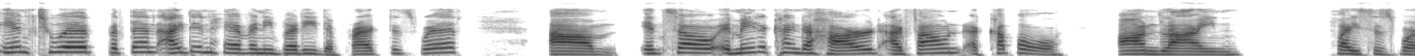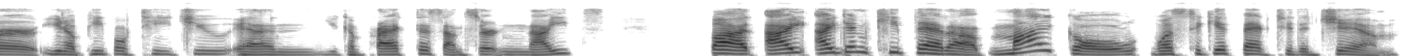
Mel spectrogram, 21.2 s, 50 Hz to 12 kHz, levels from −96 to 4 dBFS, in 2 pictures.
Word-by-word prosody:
into 295 +1 -5
it, 300 -1 +6
but 260 -3 -3
then 295 0 -3
I 250 +1 +4
didn't 280 -2 -8
have 245 -2 -1
anybody 220 -2 -2
to 170 -3 -6
practice 190 +4 -1
with, 260 +4 -3 0.7
um, 175 -4 +5 0.2
and 225 -1 -3
so 255 +1 +2
it 235 - 0
made 260 +4 -2
it 300 - -6
kinda 250 -3 -1
hard. 205 +2 +4
I 195 0 +3
found 240 +6 0
a - - -2
couple 210 -10 -4 0.4
online 175 -4 +2 0.7
places 190 -6 -2
where, 165 -5 -2
you 185 -2 -7
know, 165 -3 -4
people 185 +1 -10
teach 185 -4 -13
you 190 -1 -13
and 155 -2 -6
you 160 0 -20
can 155 +2 -10
practice 170 +5 -1
on 145 -1 -4
certain 165 +1 -7
nights, 175 +9 -5 0.8
but 215 -4 +8
I 235 +6 +6
I 245 +4 +6
didn't 300 0 -4
keep 280 0 -8
that 220 -5 +5
up. 145 -5 +2
My 240 - +1
goal 165 -2 -1
was 185 +1 -3
to 205 - -9
get 215 +3 -3
back 190 - -1
to 180 - -10
the 165 -1 -10
gym 145 -2 -6
195 Hz, 155 wpm, -25 LUFS, 170-240 Hz, 0.8 s, but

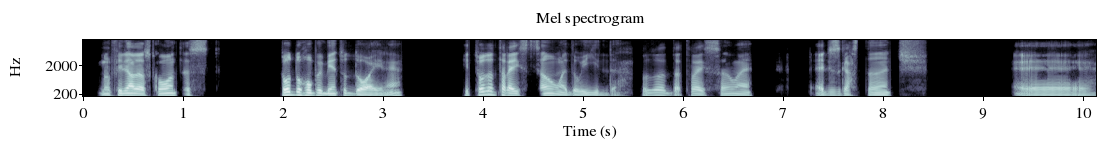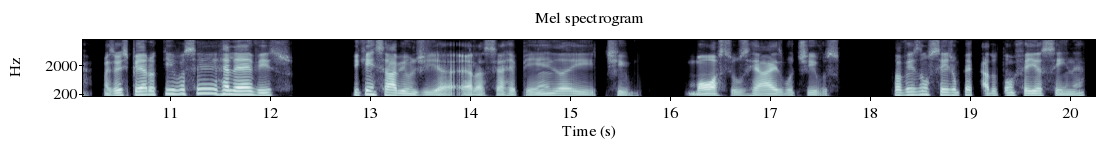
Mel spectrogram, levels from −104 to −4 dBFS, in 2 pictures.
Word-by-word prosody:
No 110 -1 -3
final 125 +1 +5
das 110 -3 +5
contas, 115 -4 0 0.7
todo 155 +1 +7
rompimento 130 -3 +2
dói, 85 -8 +3
né. 115 +11 -3 0.6
E - - -4
toda 165 +3 +3
a - - -3
traição 115 -5 +1
é - - -1
doída, 85 -2 -4 0.2
toda 135 0 -3
da 120 - -6
traição, 110 +1 -4
é 100 -2 -2 0.7
é - - +2
desgastante. 100 -2 -5 0.9
Eh, 85 -1 -3 0.2
mas 100 - -3
eu 135 - +5
espero 170 +4 +4
que 210 -1 0
você 230 +3 0
releve 180 -8 +6
isso, 145 - -7 0.6
e 140 - -1
quem 185 +4 +3
sabe 140 -6 +3
um 110 - 0
dia 95 -4 -2
ela 90 0 0
se 95 +2 -5
arrependa 105 +6 -2
e 105 -3 -5
te 105 -3 -7 0.6
mostre 105 0 +4
os 100 -1 -8
reais 105 +1 +2
motivos. 95 -3 -7 0.6
Talvez 160 +3 -1
não 175 -1 -1
seja 150 -2 -1
um - - -6
pecado 130 -4 -3
tão 135 +1 -2
feio, 125 -2 +2
assim, 105 -3 -4
né. 105 +4 -6
110 Hz, 150 wpm, -24 LUFS, 95-140 Hz, 0.9 s, todo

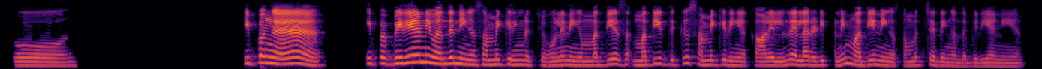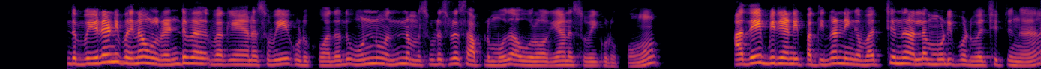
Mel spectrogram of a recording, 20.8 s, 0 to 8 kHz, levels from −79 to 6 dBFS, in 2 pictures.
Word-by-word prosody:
ஓ! 165 -1 -7 1.7
இப்பங்க. 270 -1 +5 0.9
இப்ப 250 +1 -4
பிரியாணி 300 +4 +8
வந்து 245 +2 +3
நீங்க 215 -3 +2
சமைக்கிறீங்கன்னு 205 -1 -4
வச்சுக்கோங்களேன்! 180 +2 -6
நீங்க 180 -1 -4
மத்தியச 215 +5 -1
மதியத்துக்கு 215 +3 -2
சமைக்கிறீங்க! 195 -3 -3
காலையிலேருந்து 175 +4 0
எல்லாம் 195 -1 +2
ரெடி 185 +1 -4
பண்ணி 190 +8 -5
மதியம் 195 +2 +1
நீங்க 170 -3 -3
சமைச்சிறீங்க 170 -1 -9
அந்த 145 0 -12
பிரியாணிய. 145 -2 -8 1.0
இந்த 245 - -2
பிரியாணி 310 +8 +6
பார்த்தீங்கன்னா, 265 0 +1
உங்களுக்கு 210 -4 +1
2 235 +5 -2
வ - - +3 0.2
வகையான 205 -1 -2
சுவையே 215 +3 0
குடுக்கும். 180 -2 -10
அதாவது 190 +5 -7
1 245 +3 -4
வந்து 215 +3 -8
நம்ம 205 -4 -7
சுட 210 +1 -10
சுட 240 +2 -3
சாப்பிடும்போது 185 +1 -6
அது 190 - -5
ஒரு 175 - -3
வகையான 180 +2 -3
சுவை 165 -1 -7
கொடுக்கும். 150 - -10 0.9
அதே 265 +5 +7
பிரியாணி 250 -3 +5
பார்த்தீங்கன்னா, 210 +5 -2
நீங்க 220 -3 -2
வச்சிருந்து 245 +5 -2
நல்லா 225 +1 -1
மூடி 225 0 -4
போட்டு 185 -3 -7
வச்சுட்டுங்க, 180 -2 -9
200 Hz, 145 wpm, -22 LUFS, 180-230 Hz, 1.7 s, பிரியாணி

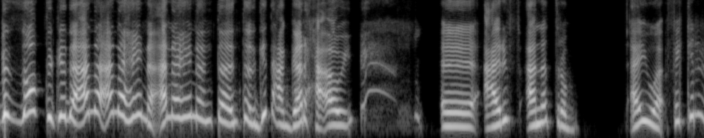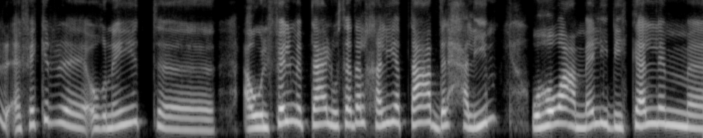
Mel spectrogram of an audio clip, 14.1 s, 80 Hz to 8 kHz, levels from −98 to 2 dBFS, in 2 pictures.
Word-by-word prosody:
بالضبط 390 - +5
كده 445 0 +4
أنا - - +5
أنا 485 -1 +3 0.2
هنا - - -1
أنا 430 - +2
هنا، 420 0 0
أنت 365 - -8
أنت 330 +3 0
جيت 455 +10 +1
على 295 - 0
الجرح 285 +8 +1
أوي 275 +5 0 0.9
آآ 255 -1 0
عارف 285 +10 +2 0.2
أنا 280 +5 +3
اترب 265 - -6 0.6
أيوه 315 -8 +1
فاكر 350 +6 -5 0.3
فاكر 285 +9 -6 0.4
أغنية 260 +10 -3 1.1
أو 230 +2 +4
الفيلم 305 +8 +2
بتاع 295 +1 -1
الوسادة 290 +2 -1
الخالية 315 +1 -1
بتاع 305 -2 0
عبد 265 -6 -1
الحليم 270 +1 -1 0.4
وهو 275 +7 +5
عمّال 275 +2 0
بيكَلّم 270 +2 +1
295 Hz, 135 wpm, -25 LUFS, 260-340 Hz, 1.1 s, بالضبط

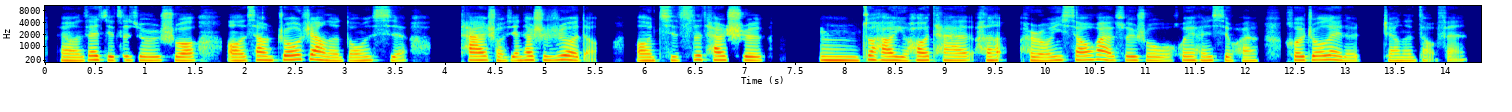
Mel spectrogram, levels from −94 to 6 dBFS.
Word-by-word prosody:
然 195 -1 +1
后 190 - 0
再 230 +2 +3
其 215 -2 0
次 210 +1 -5
就 210 -1 -2
是 200 - 0
说， 200 0 +1 0.3
呃， 195 0 +2
像 215 +1 +2
粥 240 +3 +4
这 260 +1 -2
样 235 -3 +6
的 190 -1 -2
东 190 +2 -3
西， 205 -2 -7 0.5
它 220 0 +5
首 205 -3 -4
先 200 0 -1
它 220 +1 +4
是 220 -2 -2
热 230 -3 +4
的， - - -9 0.4
呃， 190 0 +2
其 205 -2 -5
次， 240 +4 -2
它 225 -1 +3
是， 205 -2 +1 0.5
嗯， 210 -2 +2
做 230 +3 +3
好 210 -1 +4
以 200 -2 +1
后 215 +2 +2
它 205 0 -2
很 210 +1 -1
很 200 - -2
容 190 +1 0
易 220 - -1
消 225 0 +1
化， 245 -5 +3
所 210 0 -3
以 210 - +2
说 200 -1 -3
我 190 0 -7
会 210 -1 -2
很 200 0 -3
喜 210 -1 -4
欢 190 -1 -6 0.3
喝 210 0 +1
粥 225 +1 +2
类 235 -3 +2
的 190 -1 -6 0.2
这 210 - -8
样 190 0 -4
的 190 0 -6
早 195 - -10
饭。 225 0 -11
210 Hz, 240 characters per minute, -21 LUFS, 200-220 Hz, 0.5 s, 样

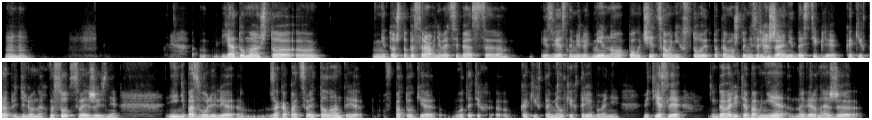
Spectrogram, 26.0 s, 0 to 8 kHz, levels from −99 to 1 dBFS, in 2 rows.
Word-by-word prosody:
Мгм. 155 +1 -2 2.4
А, - - -19
м. - - -14 0.2
Я 185 +4 +4
думаю, 200 0 +5
что, 185 -3 +3
э, 140 -1 -2 0.8
не 175 +3 -2
то, 180 +6 +1
чтобы 215 -6 -1
сравнивать 150 -4 +1
себя 150 -1 0
с, 140 +1 -6
э, 125 -1 -1 0.5
известными 155 +2 -1
людьми, 160 +7 +3
но 160 -7 -1
поучиться 180 +5 -1
у 155 - 0
них 170 +2 -4
стоит, 155 -9 -1
потому 140 +3 -3
что 155 -1 -4
не 150 +1 -1
зря 160 +5 -1
же 175 0 +4
они 140 -2 +2
достигли 140 -1 -2
каких-то 135 0 -2
определенных 135 -1 -3
высот 145 +9 +2
в - - -9
своей 135 -6 +3
жизни 130 - -1 0.7
и 145 - +2
не 145 +1 +1
позволили, 155 -4 +3 0.2
эм, 220 +1 -10 0.3
закопать 145 -2 -1
свои 140 0 +1
таланты 190 - 0 0.3
в - - -23
потоке 145 -3 -1 0.2
вот 145 0 -7
этих, 145 -1 -6
э, 485 -2 -11 0.2
каких-то 135 0 -5
мелких 140 -1 -3
требований. 140 -3 -4 0.3
Ведь 140 -1 -8
если 170 -2 +4 0.4
говорить 165 +2 +2
обо 160 +2 +1
мне, 195 +4 +3
наверное 165 +3 0
же, 135 -1 +1
150 Hz, 130 wpm, -23 LUFS, 140-170 Hz, 2.4 s, думаю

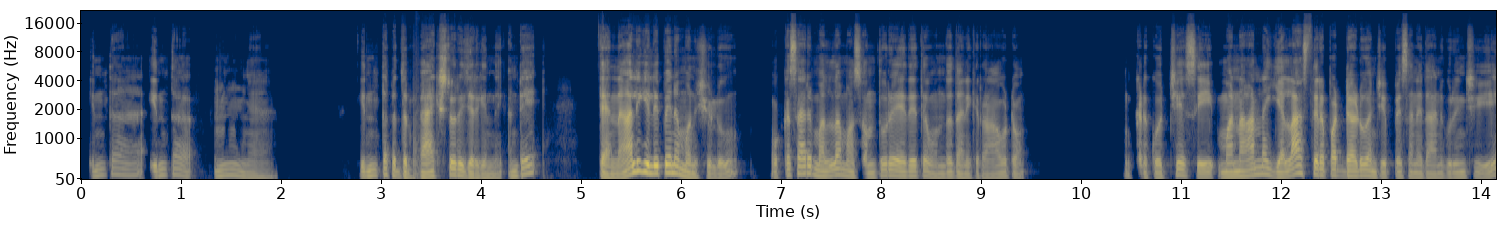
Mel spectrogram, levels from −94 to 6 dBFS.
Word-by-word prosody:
ఇంత 135 +5 -10 0.4
ఇంత 140 +3 -9 0.4
హ్మ్. 115 -9 -8 1.0
ఇంత 125 +3 -5
పెద్ద - - 0 0.2
బ్యాక్ - - +4
స్టోరీ 140 -2 +3
జరిగింది. 90 -2 -4
అంటే 115 +8 -2 0.7
తెనాలి 85 - +5
ఎళ్ళిపోయిన 180 0 +6
మనుషులు, 90 -2 -4 0.5
ఒక్కసారి 170 +6 +2
మళ్ళా 120 +5 +1
మా 115 - -1
సొంతురు 110 +8 -3
ఏదైతే 115 +1 -1
ఉందో 90 +4 -4
దానికి 85 -3 -5
రావటం. 90 +4 -6 1.1
ఇక్కడికోచ్చేసి 100 +2 -1 0.2
మా 105 - +3
నాన్న 135 +8 +1 0.2
ఎలా 115 +11 +5
స్థిరపడ్డాడు 125 -4 +2
అని 105 -2 -5
చెప్పేసి 100 0 -3
అనే 95 -1 -5
దాని 90 0 -5
గురించి, 100 +1 -5
115 Hz, 125 wpm, -23 LUFS, 95-135 Hz, 1.1 s, ఎళ్ళిపోయిన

